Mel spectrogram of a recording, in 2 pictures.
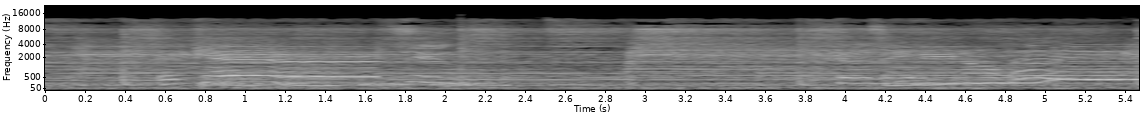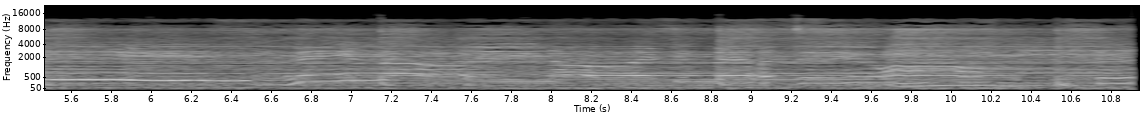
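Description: Country song from a live studio band recording: guitars and drums under a gliding melody line, with a male voice singing.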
